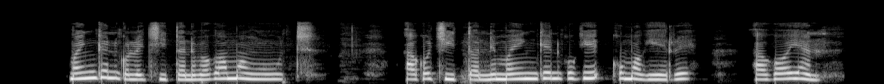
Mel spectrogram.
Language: Kalenjin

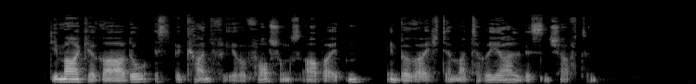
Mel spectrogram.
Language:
German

